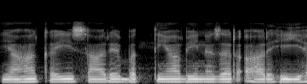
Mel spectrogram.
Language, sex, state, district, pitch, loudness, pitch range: Hindi, male, Jharkhand, Ranchi, 120 Hz, -15 LUFS, 120-125 Hz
